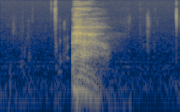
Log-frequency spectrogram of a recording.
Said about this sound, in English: Cheers. I can do that. I can cheers with my Heartland College sports koozie and my drink here, which I need a sip of right now because it's been a wild day.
